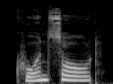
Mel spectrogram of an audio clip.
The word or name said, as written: kornsort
